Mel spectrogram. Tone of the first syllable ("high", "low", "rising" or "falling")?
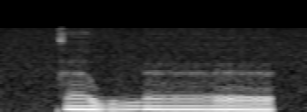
low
